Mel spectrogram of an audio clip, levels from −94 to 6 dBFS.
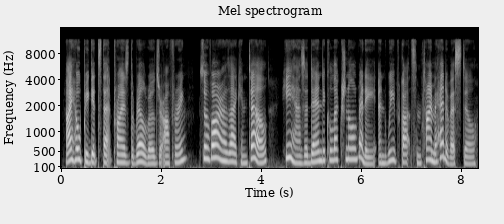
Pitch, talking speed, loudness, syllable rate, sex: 230 Hz, 225 wpm, -19 LUFS, 5.6 syllables/s, female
